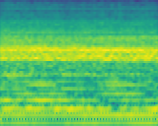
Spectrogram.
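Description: Metalcore band recording, no vocals: heavily distorted guitars sustaining a dense wall of sound over a fast, even low drum pulse.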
